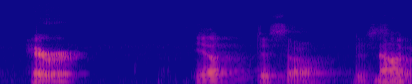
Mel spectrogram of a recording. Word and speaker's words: Herer: yeah um uh Jack would always say it's pronounced heror herror yep just so just so no good thank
